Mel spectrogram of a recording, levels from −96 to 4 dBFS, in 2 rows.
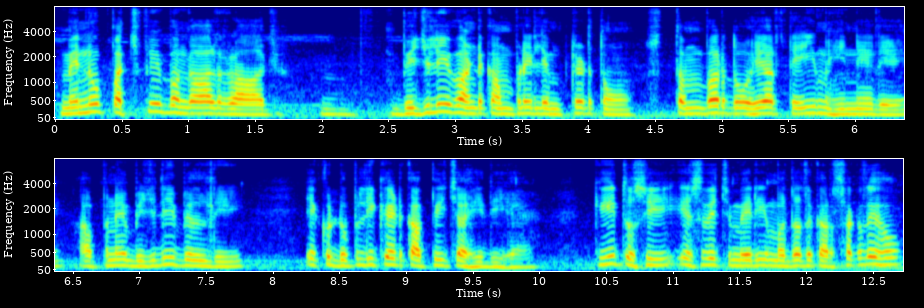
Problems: none marked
